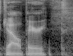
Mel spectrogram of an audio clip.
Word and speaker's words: Calipari: Everybody's going back and forth on how do you actually say his name, but it is Calipari.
